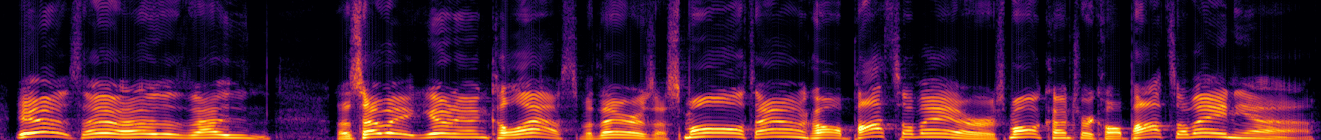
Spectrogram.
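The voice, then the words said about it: Good impression of the film's narrator. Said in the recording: “You do a very good impression of this”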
